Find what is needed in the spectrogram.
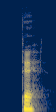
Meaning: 1. pillowcase, pillowslip 2. leucoma
- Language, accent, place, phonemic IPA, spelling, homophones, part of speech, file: French, France, Lyon, /tɛ/, taie, tais / tait, noun, LL-Q150 (fra)-taie.wav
